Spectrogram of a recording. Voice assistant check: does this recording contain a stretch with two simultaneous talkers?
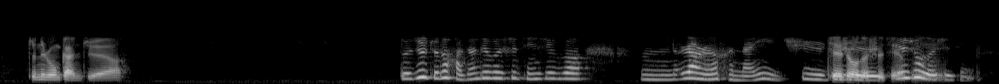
Yes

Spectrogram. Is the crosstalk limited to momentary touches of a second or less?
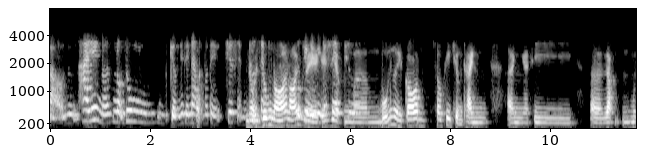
No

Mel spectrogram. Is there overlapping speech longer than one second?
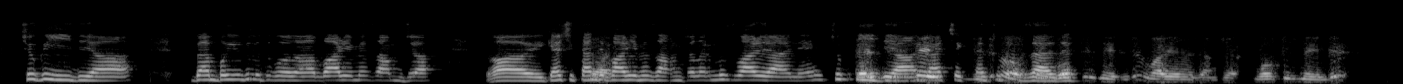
Yes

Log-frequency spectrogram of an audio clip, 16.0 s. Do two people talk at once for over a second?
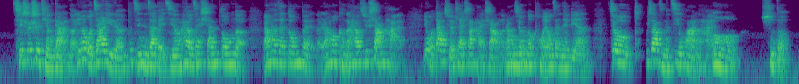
No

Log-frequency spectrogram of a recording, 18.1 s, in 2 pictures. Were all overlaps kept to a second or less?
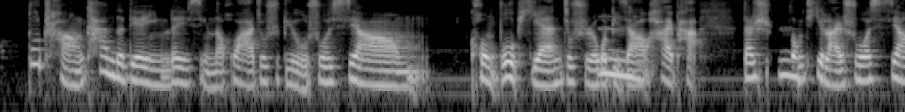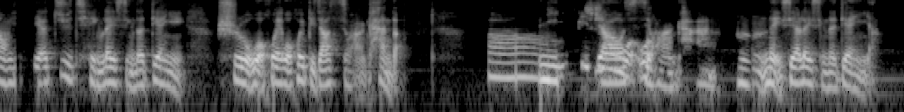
No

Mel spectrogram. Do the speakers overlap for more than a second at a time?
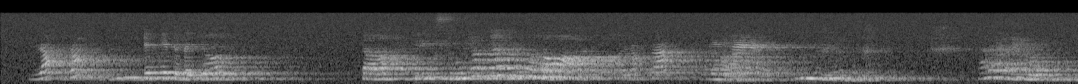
No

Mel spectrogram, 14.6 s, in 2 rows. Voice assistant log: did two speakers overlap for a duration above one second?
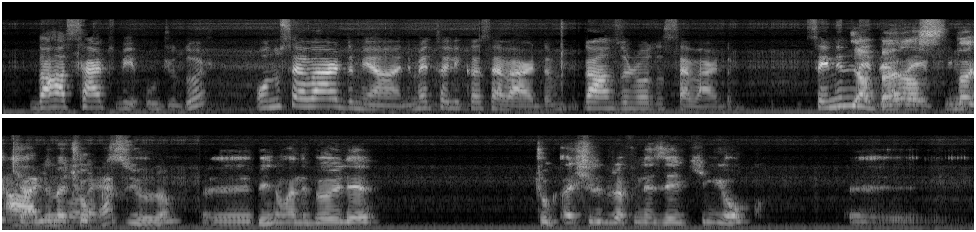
Yes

